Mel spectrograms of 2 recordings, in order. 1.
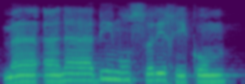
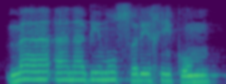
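الألف الأخيرة في ana طويلة. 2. الألف الأخيرة في ana قصيرة. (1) "وإياك أن تقول" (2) "تسقط في حالة الوصل ... أي هكذا"

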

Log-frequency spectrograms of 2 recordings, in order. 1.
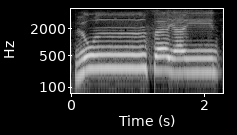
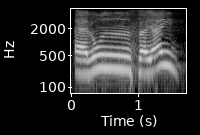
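الكلمة تبدأ مباشرة بصوت 'l'. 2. الكلمة تبدأ بحركة قبل اللام. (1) "أحذف همزة الوصل وأبدأ باللام مباشرة" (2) "إثبات همزة الوصل"

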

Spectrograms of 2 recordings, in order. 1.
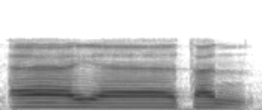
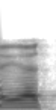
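الحركة بعد الياء ممدودة. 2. الحركة بعد الياء تبقى قصيرة. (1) "لا تقول آية" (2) "ما في مد بعد الياء"

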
